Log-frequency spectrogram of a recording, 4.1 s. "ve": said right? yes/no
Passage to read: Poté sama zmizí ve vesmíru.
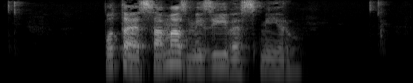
no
